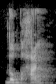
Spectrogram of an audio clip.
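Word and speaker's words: ضبحا: Kalau kita lihat di tabel warna biru nih tulisannya dhabhan, tapi dibacanya kita dhabha. Kita mengganti tanwin dengan fathah saja. Asalnya dibaca han, menjadi dibaca ha saja.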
